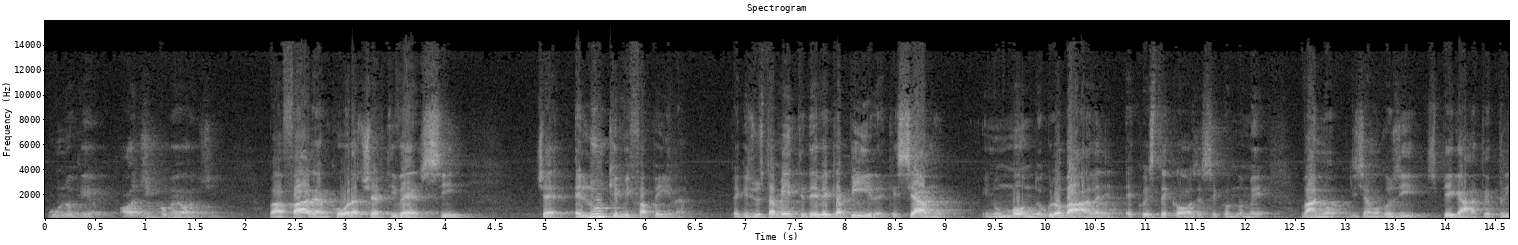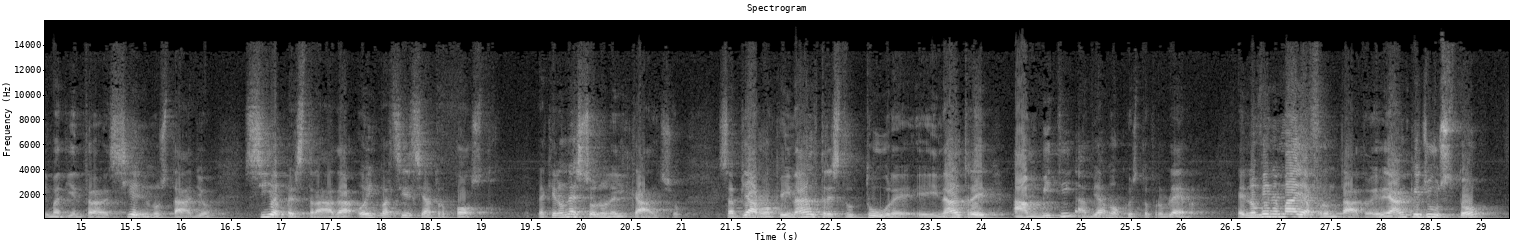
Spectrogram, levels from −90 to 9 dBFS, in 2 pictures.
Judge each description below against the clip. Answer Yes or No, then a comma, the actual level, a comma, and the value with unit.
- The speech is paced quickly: No, average, 160 wpm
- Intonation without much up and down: No, average, 4.2 semitones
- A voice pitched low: Yes, low, 120 Hz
